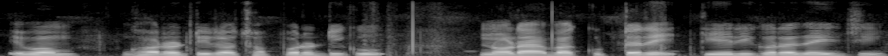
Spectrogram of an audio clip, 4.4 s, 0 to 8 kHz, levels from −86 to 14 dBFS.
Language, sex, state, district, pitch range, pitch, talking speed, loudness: Odia, male, Odisha, Khordha, 155-180 Hz, 175 Hz, 110 wpm, -16 LUFS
